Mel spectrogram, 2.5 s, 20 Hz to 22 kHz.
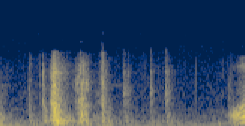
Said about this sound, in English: It was nearly 9 o'clock before they heard a knock on the door.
